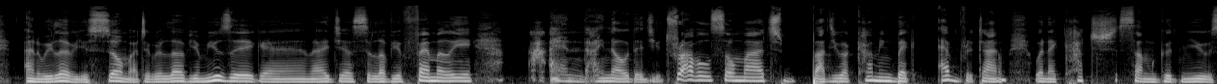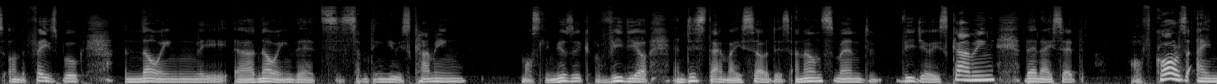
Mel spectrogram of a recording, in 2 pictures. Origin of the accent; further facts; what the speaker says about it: Poland; now in United States; Oh, I am originally from Poland. I am here almost 25 years.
